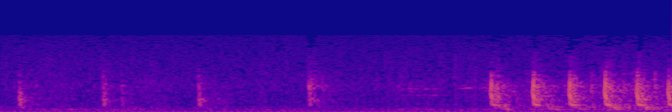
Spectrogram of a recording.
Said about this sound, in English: Cross the room and in that door. All right, thank you. Just knock on the door.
